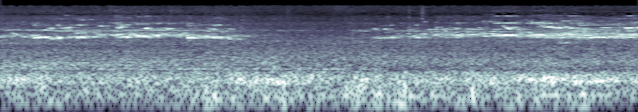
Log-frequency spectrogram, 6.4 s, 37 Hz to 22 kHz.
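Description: Great Western Railway Class 800 train moving slowly along a station platform, a steady low rumble. High wavering squeaks come over it for the first two seconds and again from about four seconds in.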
